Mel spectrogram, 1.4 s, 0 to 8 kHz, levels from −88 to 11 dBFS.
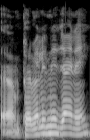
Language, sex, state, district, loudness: Bengali, male, West Bengal, Purulia, -12 LUFS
